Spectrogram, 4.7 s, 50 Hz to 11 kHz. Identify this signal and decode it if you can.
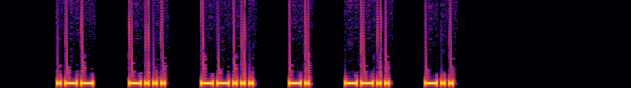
Morse code, heard as a keyed tone, about 40 wpm, spaced as for 23 wpm, 700 Hz. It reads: WB7NZD
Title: USA Call Signs - 3x Character Spacing - 40wpm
